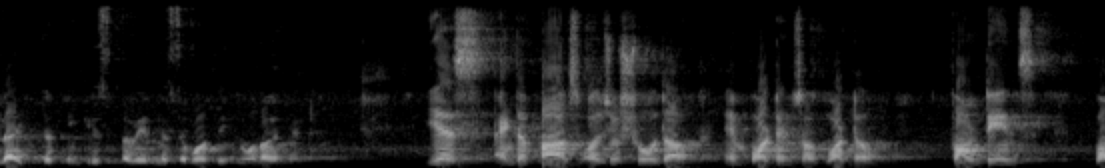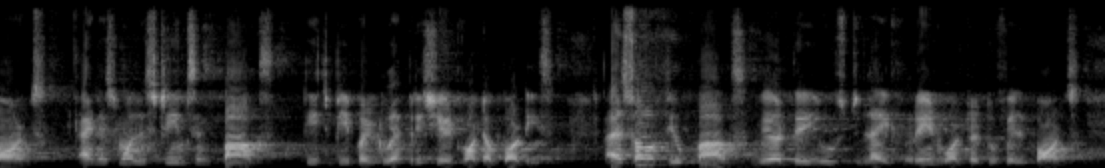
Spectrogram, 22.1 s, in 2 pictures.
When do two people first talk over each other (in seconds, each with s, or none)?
none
